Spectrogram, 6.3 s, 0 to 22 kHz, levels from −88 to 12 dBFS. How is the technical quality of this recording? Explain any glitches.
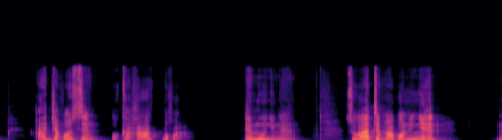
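The recording carries plainly audible coding damage from start to finish, and the speech sounds rough and grainy throughout. The damage is consistent with low-delay AAC compression, likely AAC-ELD at a rate that fits around 32 kbps. That codec works in very short frames, so it cannot separate closely spaced voice harmonics cleanly, and at this rate it runs short of bits. On a spectrogram, the harmonic stripes look smeared, with noisy fill between them, and all energy stops sharply at about 11.6 kHz.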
